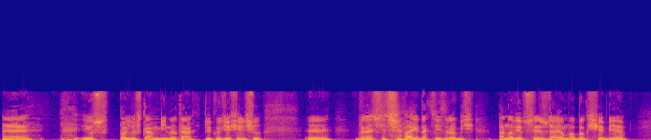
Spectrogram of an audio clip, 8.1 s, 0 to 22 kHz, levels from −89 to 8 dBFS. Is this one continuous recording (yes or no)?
yes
